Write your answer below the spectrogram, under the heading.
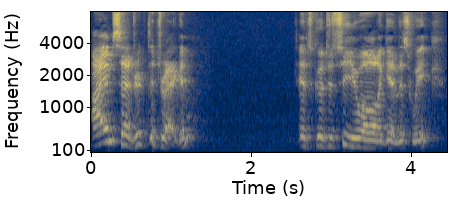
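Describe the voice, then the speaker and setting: A man voicing a grand, excitable dragon puppet who speaks in a dramatic, drawn-out showman's manner. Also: sits high, reverberant, exaggerated voice. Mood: welcoming.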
